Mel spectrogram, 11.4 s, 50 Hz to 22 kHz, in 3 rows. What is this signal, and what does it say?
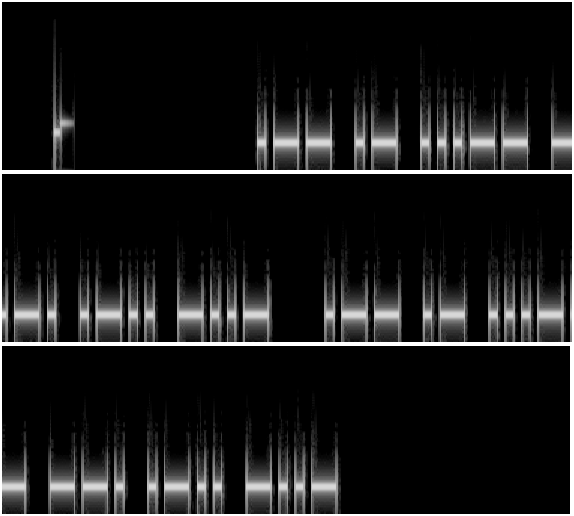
Morse code, heard as a keyed tone, about 22 wpm, 700 Hz. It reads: WA3GLX WA3GLX
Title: USA Call Signs Repeated 2x 22wpm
